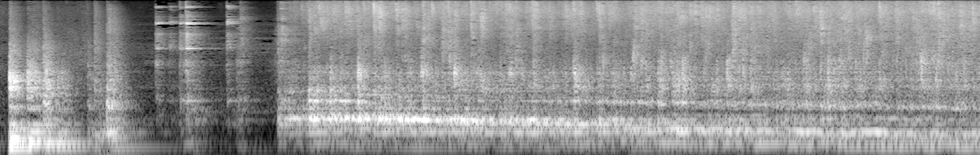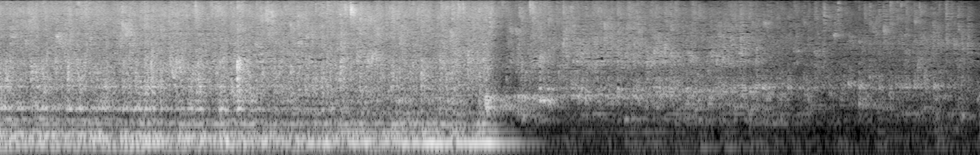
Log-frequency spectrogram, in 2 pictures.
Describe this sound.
Bucket Tap water
Sounds recorded inside a toilet.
